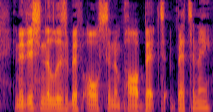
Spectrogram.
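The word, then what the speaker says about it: Bettany: in addition to Elizabeth Olson and Paul bet betan how do you say Paul betney betney thank you so much uh reprising the roles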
